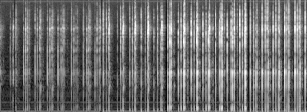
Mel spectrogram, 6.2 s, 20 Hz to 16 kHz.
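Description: An empty, hollow brown cardboard toilet roll tube, about 10 cm long, is held upright in one hand and tapped and scratched with long manicured nails. Quick, dry, irregular taps with a hollow low body mix with bright scratchy rasps. Each tap dies almost instantly.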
